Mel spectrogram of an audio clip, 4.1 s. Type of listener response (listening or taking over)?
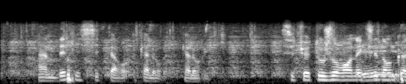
listening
